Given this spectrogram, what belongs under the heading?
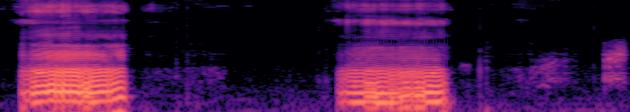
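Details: Sleeping baby snoring: two loud, rumbling snores about two seconds apart with quiet pauses between.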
